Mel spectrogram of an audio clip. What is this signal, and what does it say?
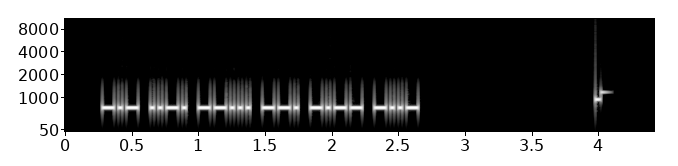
Morse code, heard as a keyed tone, about 40 wpm, 700 Hz. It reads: KF7GYX
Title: USA Call Signs Repeated 3x 40wpm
